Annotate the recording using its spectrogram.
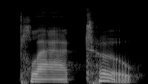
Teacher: The second vowel is a long o like no and go. pla plateau We stress both syllables.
